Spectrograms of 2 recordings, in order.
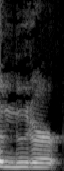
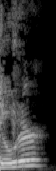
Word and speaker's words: Mütter: It says, quote, "The U in Mütter has an umlaut. In German, the U, with like the two little dots on top, is properly pronounced with an E-O sound. We are just as happy if you pronounce it with a long U sound like scooter."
